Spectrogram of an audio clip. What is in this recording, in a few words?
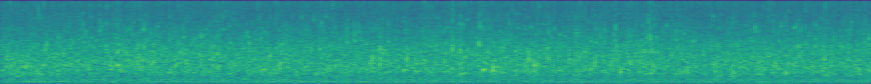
water run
